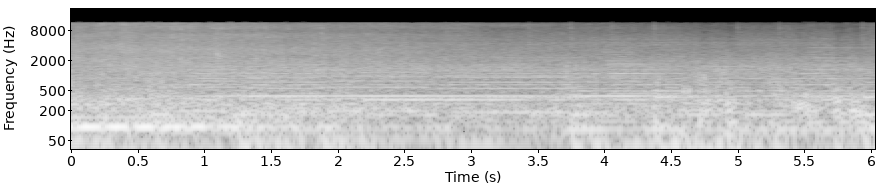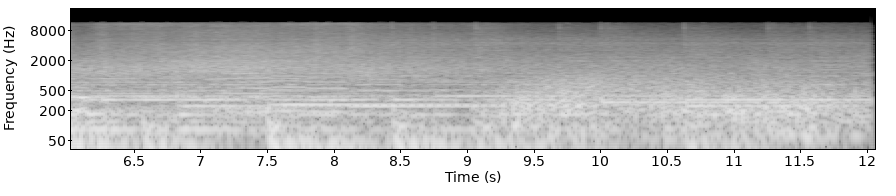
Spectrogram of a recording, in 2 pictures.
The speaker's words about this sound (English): He drives the 18-wheeler through the rain, streetlights blurred in the windshield. He drives up to a motorway toll gate.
